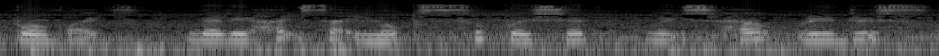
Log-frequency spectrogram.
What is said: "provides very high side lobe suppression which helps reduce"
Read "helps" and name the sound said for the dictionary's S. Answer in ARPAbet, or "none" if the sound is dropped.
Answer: none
